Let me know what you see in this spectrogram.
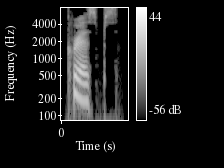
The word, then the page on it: crisps: British English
